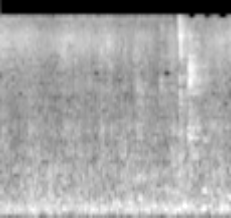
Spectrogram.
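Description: Steady low rumbling background din of a gym, with one brief sharp click near the end.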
